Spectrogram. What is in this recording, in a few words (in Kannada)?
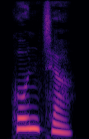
"ಕೊಂಚ", Kannada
